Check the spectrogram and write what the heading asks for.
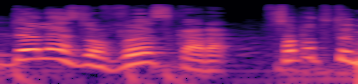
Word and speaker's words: of us: Rapidinho, no off, no off, no Last of Us. É óbvio. É off. É, então, é só juntar, of us. Aí fica of facinho, cara.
